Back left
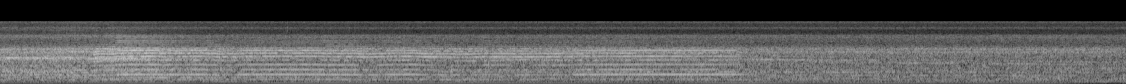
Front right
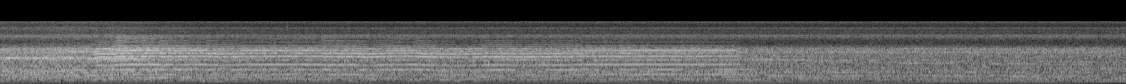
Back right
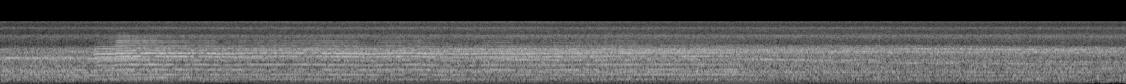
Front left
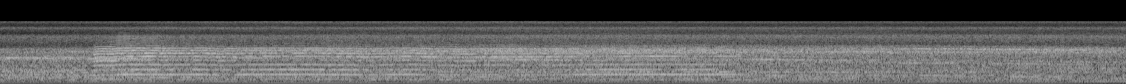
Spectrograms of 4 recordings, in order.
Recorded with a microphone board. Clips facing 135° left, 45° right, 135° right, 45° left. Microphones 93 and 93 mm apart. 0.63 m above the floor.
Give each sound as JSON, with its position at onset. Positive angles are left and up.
{"t": 0.9, "sound": "a trumpet", "azimuth_deg": 70, "distance_m": 2.5}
